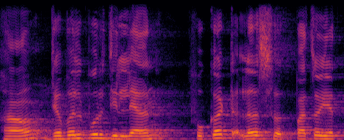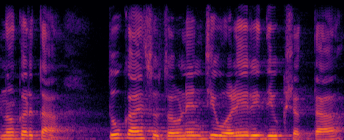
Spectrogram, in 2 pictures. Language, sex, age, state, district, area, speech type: Goan Konkani, male, 60+, Goa, Bardez, urban, read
